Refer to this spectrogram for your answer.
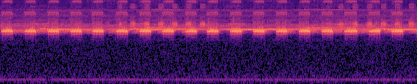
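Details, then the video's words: Grass insects calling on an autumn night in Changnyeong, South Gyeongsang, South Korea: loud, high, metallic chirps repeated at an even pace, roughly two or three each second, over a continuous trilling background and a soft low hum. "깊은밤 가을 풀벌레 소리"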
